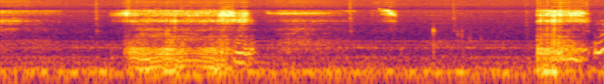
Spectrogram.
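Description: Two loud rattling, rumbling breaths over low steady background noise, typical of a sleeping puppy snoring.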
